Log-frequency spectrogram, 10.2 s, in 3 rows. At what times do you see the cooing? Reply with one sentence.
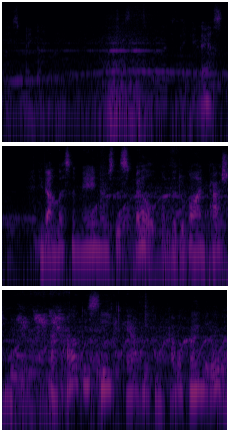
You can hear the cooing from 2.5 to 9.0 s.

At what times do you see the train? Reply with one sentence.
You can hear the train from 0.0 to 2.5 s.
